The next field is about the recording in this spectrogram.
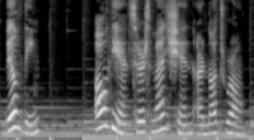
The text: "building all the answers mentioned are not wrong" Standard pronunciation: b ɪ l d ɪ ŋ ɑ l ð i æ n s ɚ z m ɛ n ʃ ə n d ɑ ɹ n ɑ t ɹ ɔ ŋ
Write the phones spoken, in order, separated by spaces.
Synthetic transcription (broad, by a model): b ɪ l d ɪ ŋ ɑ l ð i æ n s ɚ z m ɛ n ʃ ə n ɑ ɹ n ɑ t ɹ ɔ ŋ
